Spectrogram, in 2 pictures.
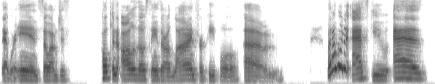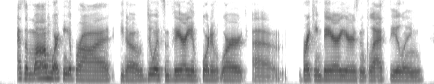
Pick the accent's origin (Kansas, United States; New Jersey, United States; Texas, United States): Texas, United States; Huntsville; where I grew up in Huntsville, you know, small town in Texas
